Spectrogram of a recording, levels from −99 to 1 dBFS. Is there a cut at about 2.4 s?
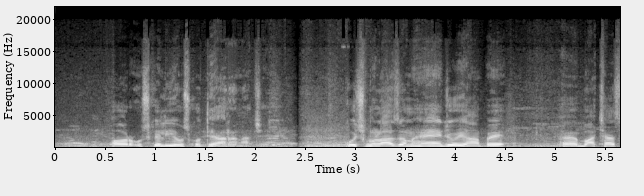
yes; 1 cut; at 2.4 s

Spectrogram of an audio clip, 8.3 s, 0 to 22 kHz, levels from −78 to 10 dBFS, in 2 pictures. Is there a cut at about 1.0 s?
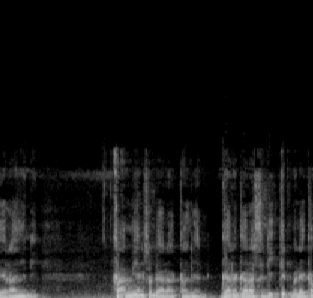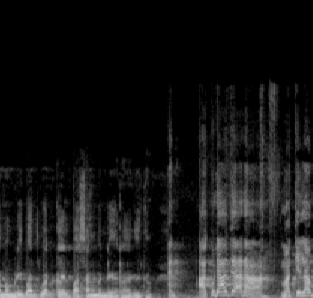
no; 1 cut; at 6.6 s

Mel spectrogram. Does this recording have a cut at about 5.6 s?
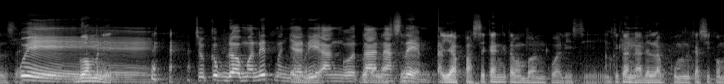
no; 1 cut; at 4.4 s

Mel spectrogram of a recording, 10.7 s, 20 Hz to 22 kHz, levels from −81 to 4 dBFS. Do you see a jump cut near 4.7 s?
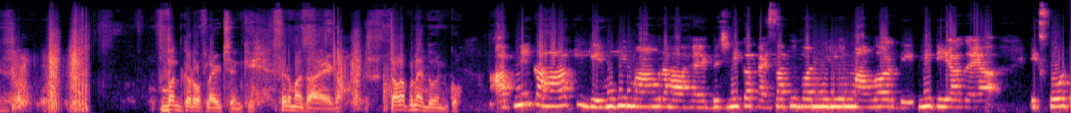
yes; 1 cut; at 4.7 s

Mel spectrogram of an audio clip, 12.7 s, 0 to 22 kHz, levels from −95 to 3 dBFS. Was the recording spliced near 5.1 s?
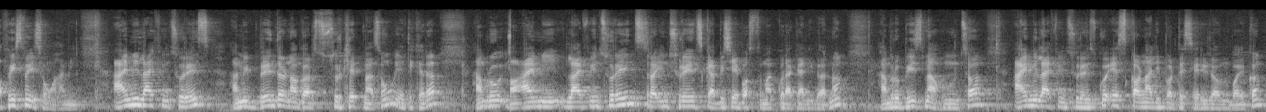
yes; 1 cut; at 5.1 s

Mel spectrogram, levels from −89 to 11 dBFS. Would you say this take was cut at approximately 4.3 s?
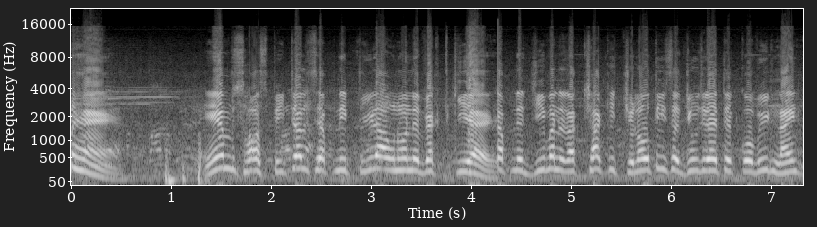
yes; 1 cut; at 4.3 s

